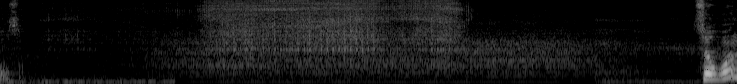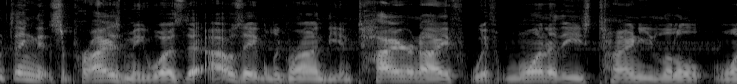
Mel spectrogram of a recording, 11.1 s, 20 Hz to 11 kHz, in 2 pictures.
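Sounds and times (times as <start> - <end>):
belt sander motor hum: 0.3 - 5.8
hissing grind of sanding: 0.3 - 6.4, 7.0 - 11.0.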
